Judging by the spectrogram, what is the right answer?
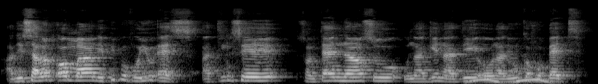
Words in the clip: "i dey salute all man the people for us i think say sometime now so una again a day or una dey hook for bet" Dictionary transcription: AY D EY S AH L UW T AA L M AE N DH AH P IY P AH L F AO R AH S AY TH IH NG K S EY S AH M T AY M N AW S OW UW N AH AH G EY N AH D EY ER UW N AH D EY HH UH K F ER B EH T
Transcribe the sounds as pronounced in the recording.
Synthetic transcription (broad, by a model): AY D EY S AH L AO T AA L M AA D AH P IY P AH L F AO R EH S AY T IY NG K S EY S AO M T AY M N AW S OW UW N AH G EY N AH D EY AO UW N AH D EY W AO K F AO B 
